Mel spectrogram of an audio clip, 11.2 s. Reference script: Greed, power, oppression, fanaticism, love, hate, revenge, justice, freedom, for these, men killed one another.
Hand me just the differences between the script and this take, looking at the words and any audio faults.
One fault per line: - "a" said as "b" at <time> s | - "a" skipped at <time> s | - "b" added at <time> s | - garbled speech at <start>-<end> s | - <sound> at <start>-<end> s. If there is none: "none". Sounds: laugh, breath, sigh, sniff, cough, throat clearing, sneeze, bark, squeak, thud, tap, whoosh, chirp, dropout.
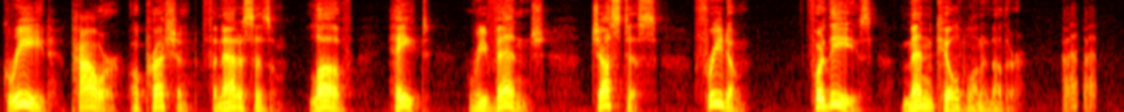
- laugh at 10.6-11.0 s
